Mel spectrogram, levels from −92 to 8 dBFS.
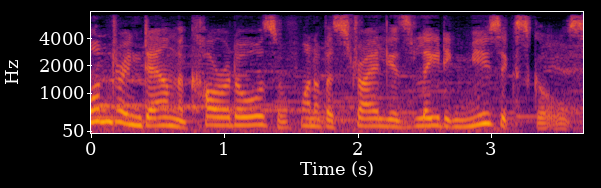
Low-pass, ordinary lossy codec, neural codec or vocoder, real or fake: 7.2 kHz; MP3, 48 kbps; none; real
